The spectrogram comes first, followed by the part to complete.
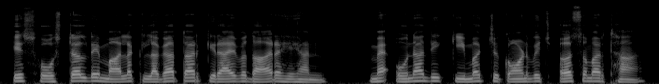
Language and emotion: Punjabi, sad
